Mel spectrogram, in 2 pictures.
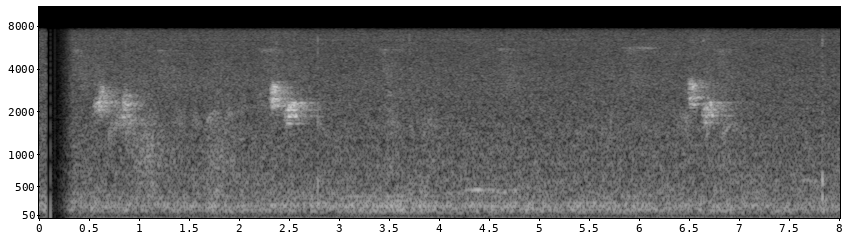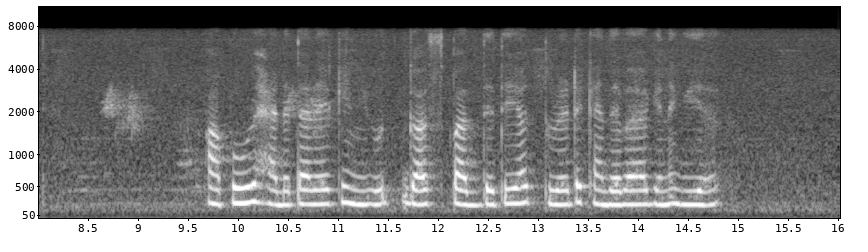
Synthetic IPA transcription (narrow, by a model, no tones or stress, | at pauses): apuːɾɦæɖət̪aɾejakinijut̪ɡaspad̪ːət̪ijat̪ːuləʈəkæd̪əʋaːɡenəɡijəɦ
